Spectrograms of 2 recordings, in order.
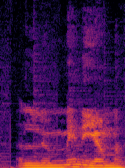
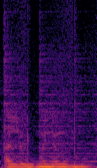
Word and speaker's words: aluminium: Aluminium foil. My American friends, that's how you say it. Silly Americans, they can't even pronounce simple words. What is wrong with them? Fucking aluminum.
